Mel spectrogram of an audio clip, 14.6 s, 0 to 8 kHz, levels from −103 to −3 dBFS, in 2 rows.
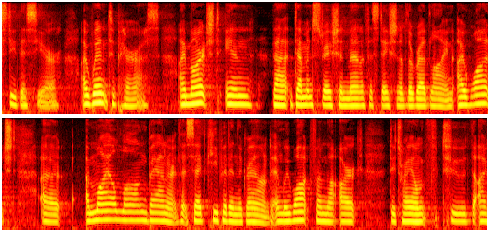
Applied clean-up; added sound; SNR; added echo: neural mask model Resemble Enhance denoiser.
